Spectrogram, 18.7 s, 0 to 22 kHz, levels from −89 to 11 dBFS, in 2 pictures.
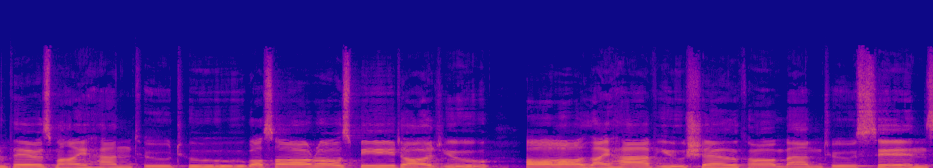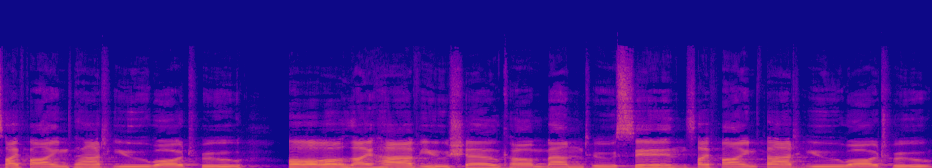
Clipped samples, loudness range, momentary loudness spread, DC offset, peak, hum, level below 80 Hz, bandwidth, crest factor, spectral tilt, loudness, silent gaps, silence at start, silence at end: under 0.1%; 3 LU; 7 LU; under 0.1%; -12 dBFS; none; -58 dBFS; 16 kHz; 16 dB; -5 dB/octave; -28 LUFS; none; 0 s; 0 s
